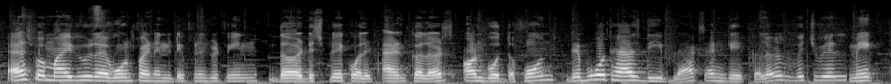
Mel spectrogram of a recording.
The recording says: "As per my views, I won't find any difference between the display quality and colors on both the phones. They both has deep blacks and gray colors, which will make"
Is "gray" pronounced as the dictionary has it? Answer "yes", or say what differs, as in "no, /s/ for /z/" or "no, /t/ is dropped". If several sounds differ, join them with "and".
no, /ɹ/ is dropped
